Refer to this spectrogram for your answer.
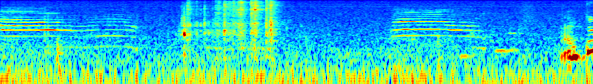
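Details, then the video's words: Domestic cat Tigroo, eager at mealtime while being served its food, gives two bright, harmonic meows about two seconds apart. Short clattering and rustling sounds come between them, and a faint bowl clink is heard at the end. "Chat qui parle / 話をする猫"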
